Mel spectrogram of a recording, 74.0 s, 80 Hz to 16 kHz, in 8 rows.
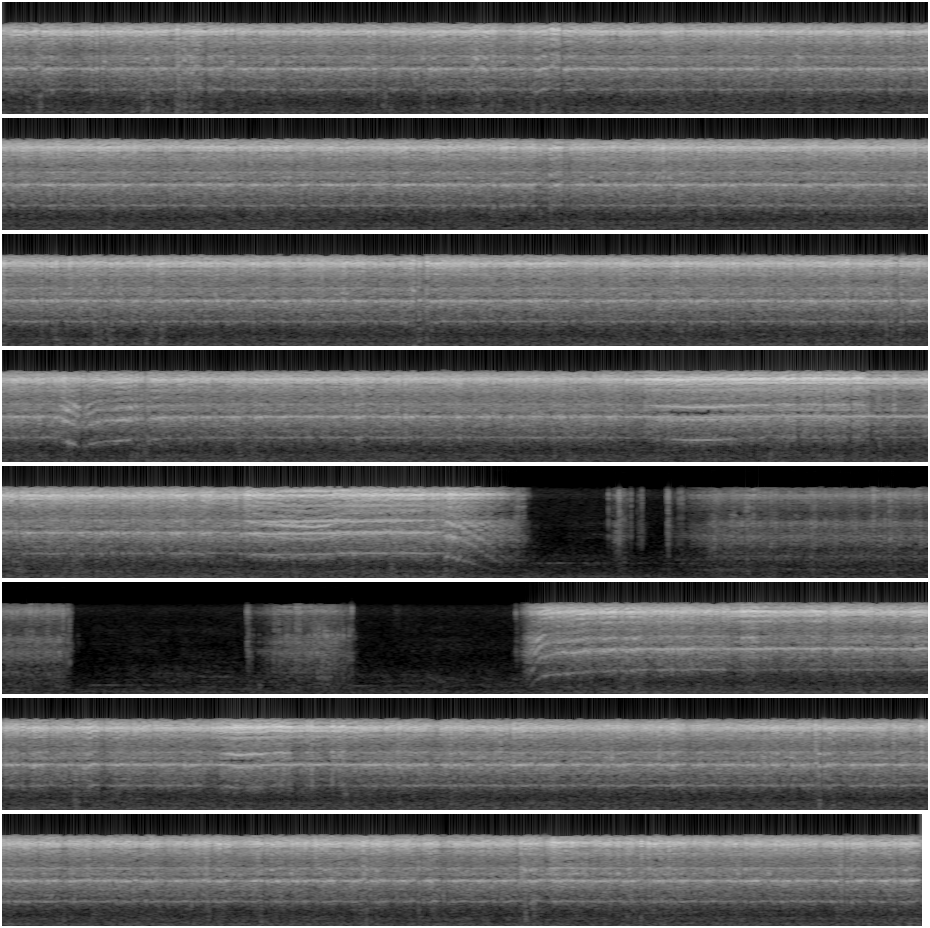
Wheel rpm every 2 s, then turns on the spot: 230, 230, 230, 230, 230, 230, 230, 230, 230, 230, 240, 230, 230, 230, 220, 230, 230, 230, 230, 230, 190, 10, 40, 30, 10, 20, 220, 230, 230, 230, 230, 230, 230, 230, 230, 230, 230.
44-50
